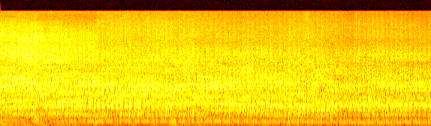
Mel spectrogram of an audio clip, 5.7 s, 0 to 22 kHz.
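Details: 2001 Ford Taurus SES U engine at idle: hard regular tapping about three per second, loudest from oil pan area; bottom-end knock.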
